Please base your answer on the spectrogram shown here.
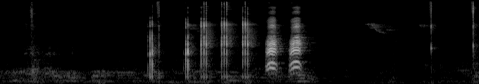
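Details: Javan myna kept at home in the morning: a short run of harsh, grating notes that grow louder toward the end, with a few faint clicks afterward.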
